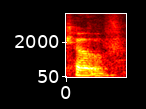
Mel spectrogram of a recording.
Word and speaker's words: Cobh: It's COBH, but they pronounce it Cove with a V.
